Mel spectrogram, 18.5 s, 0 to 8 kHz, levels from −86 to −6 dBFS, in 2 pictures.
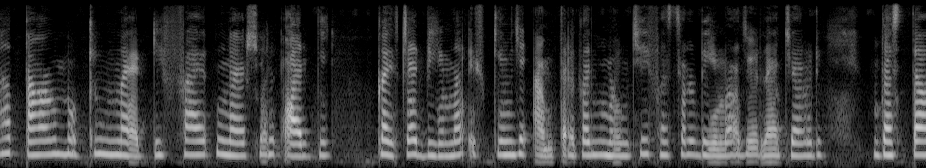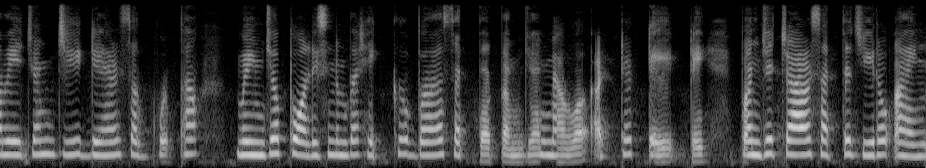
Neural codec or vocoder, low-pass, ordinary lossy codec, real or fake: codec, 16 kHz, 1 kbps, FreqCodec, larger model; 7.2 kHz; none; fake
